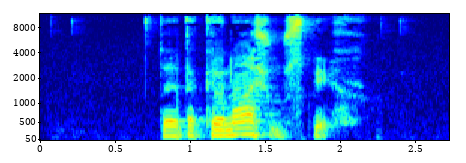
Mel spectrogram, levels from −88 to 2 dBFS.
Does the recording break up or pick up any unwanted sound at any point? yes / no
no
